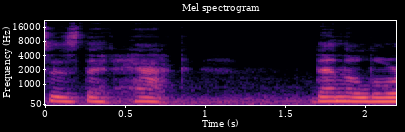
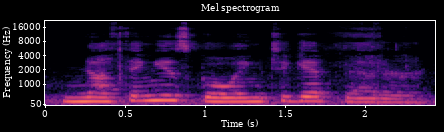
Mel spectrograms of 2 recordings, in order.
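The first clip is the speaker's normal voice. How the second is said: ordinary delivery, nothing marked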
